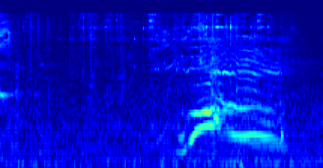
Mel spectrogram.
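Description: A child's short high-pitched squealing vocal sound about a second in, rising and then wavering down.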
